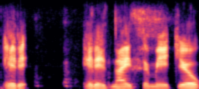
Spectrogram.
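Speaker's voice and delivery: imitated electronic larynx voice. Voicing a character introducing himself, Cookie Roberts electrolarynx voice. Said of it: "electric transmitter up to their like lower neck to transmit sound".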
